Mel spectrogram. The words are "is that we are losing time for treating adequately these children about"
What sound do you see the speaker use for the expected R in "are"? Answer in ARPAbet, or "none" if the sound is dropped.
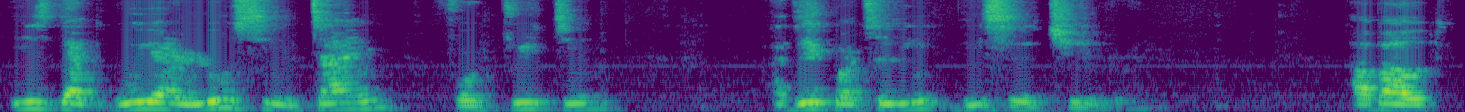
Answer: R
